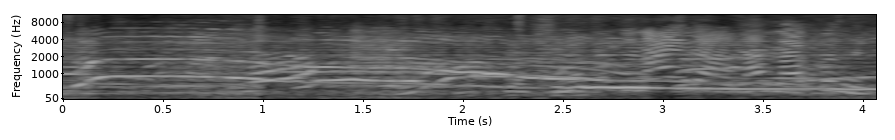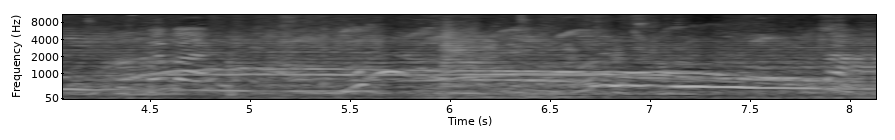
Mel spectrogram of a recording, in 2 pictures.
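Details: Captive Chinese wolves at Tennoji Zoo howl together, several long, smooth voices gliding slowly downward and overlapping in a chorus, with harmonics stacked above. Visitors' chatter and children's voices run underneath throughout.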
